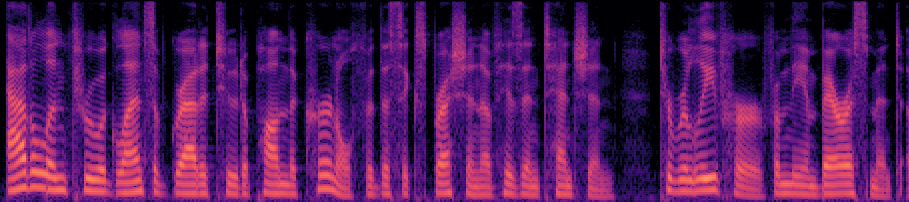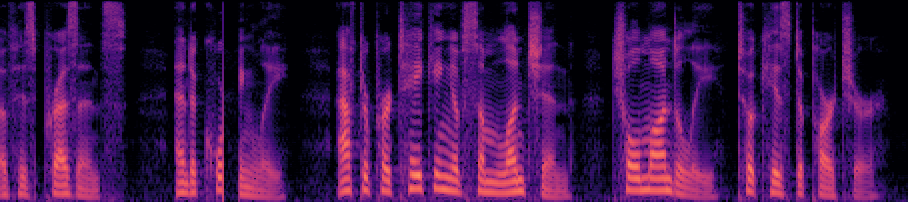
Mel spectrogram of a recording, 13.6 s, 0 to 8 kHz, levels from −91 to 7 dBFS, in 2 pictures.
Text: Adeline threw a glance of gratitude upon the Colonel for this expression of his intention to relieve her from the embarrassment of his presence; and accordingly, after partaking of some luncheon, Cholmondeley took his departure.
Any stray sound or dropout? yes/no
yes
